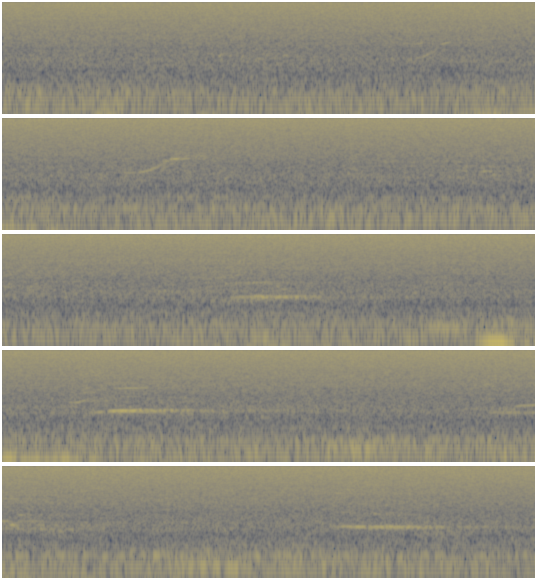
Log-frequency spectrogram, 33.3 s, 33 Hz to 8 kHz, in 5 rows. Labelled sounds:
8.6	9.0	humpback whale, 0.80 to 1.2 kHz
21.4	21.7	humpback whale, 1.2 to 1.3 kHz

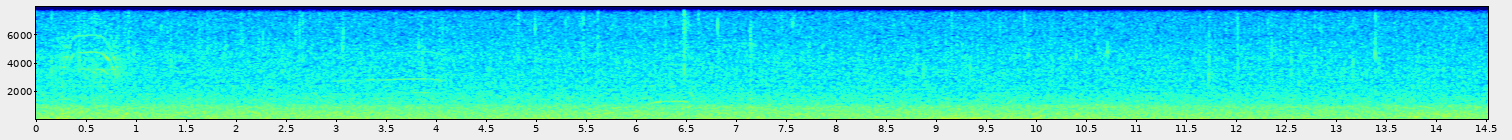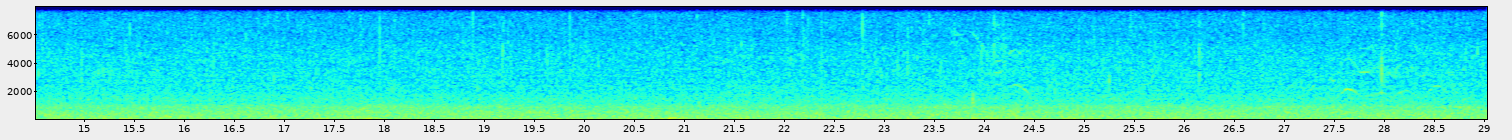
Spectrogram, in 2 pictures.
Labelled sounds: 0.3	0.8	killer whale, northern resident, A clan, AB subclan, 4.2 to 6.0 kHz
3.4	3.9	killer whale, northern resident, A clan, AB subclan, 2.8 to 2.9 kHz
6.1	6.5	killer whale, northern resident, A clan, AB subclan, 1.1 to 1.4 kHz

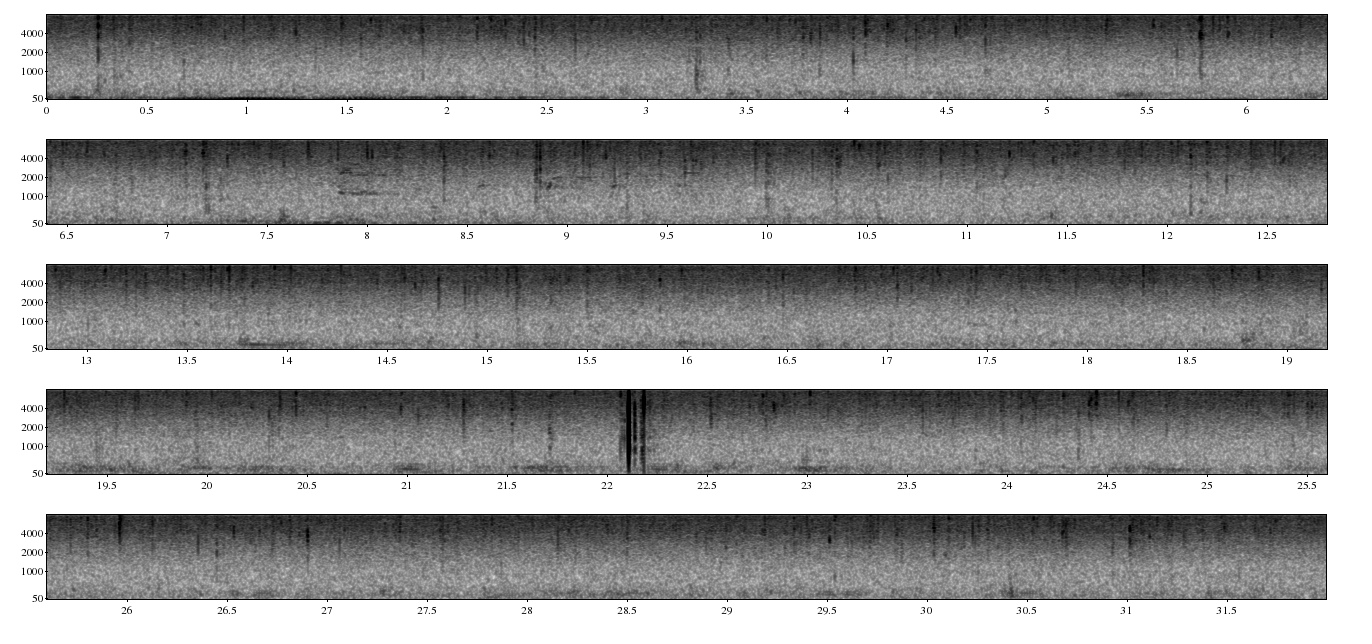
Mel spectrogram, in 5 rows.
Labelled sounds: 7.8	8.1	humpback whale, 1.0 to 1.2 kHz

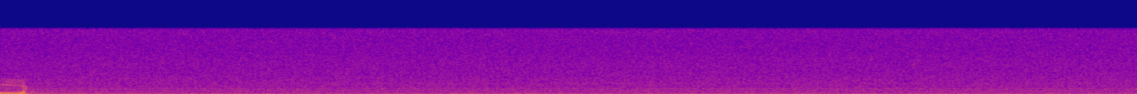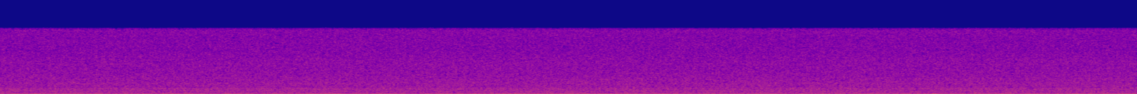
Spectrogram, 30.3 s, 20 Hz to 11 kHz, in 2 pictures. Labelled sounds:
0.0	0.3	humpback whale, 1.1 to 1.2 kHz

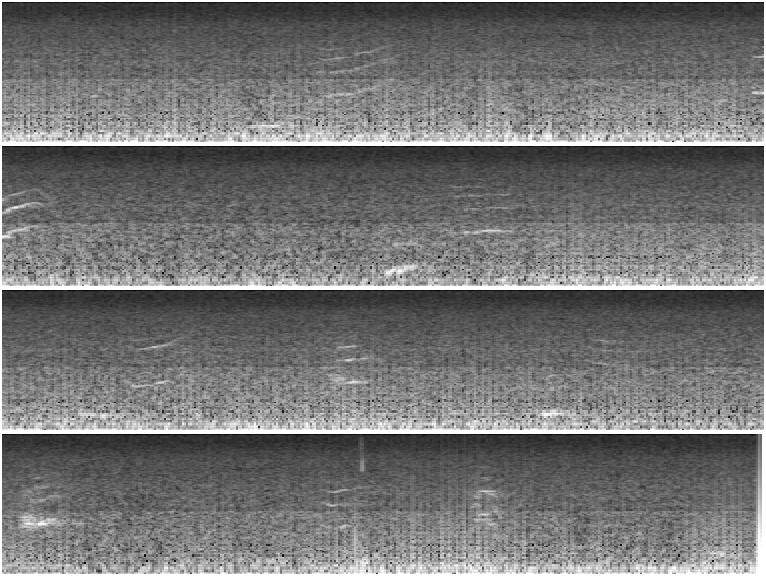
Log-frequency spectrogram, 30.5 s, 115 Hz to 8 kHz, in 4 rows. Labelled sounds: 3.2	3.6	humpback whale, 0.93 to 1.5 kHz
7.5	8.1	humpback whale, 0.99 to 2.0 kHz
16.6	17.0	humpback whale, 1.3 to 1.7 kHz
26.1	26.4	humpback whale, 1.3 to 1.5 kHz
27.6	27.9	humpback whale, 1.1 to 1.5 kHz

